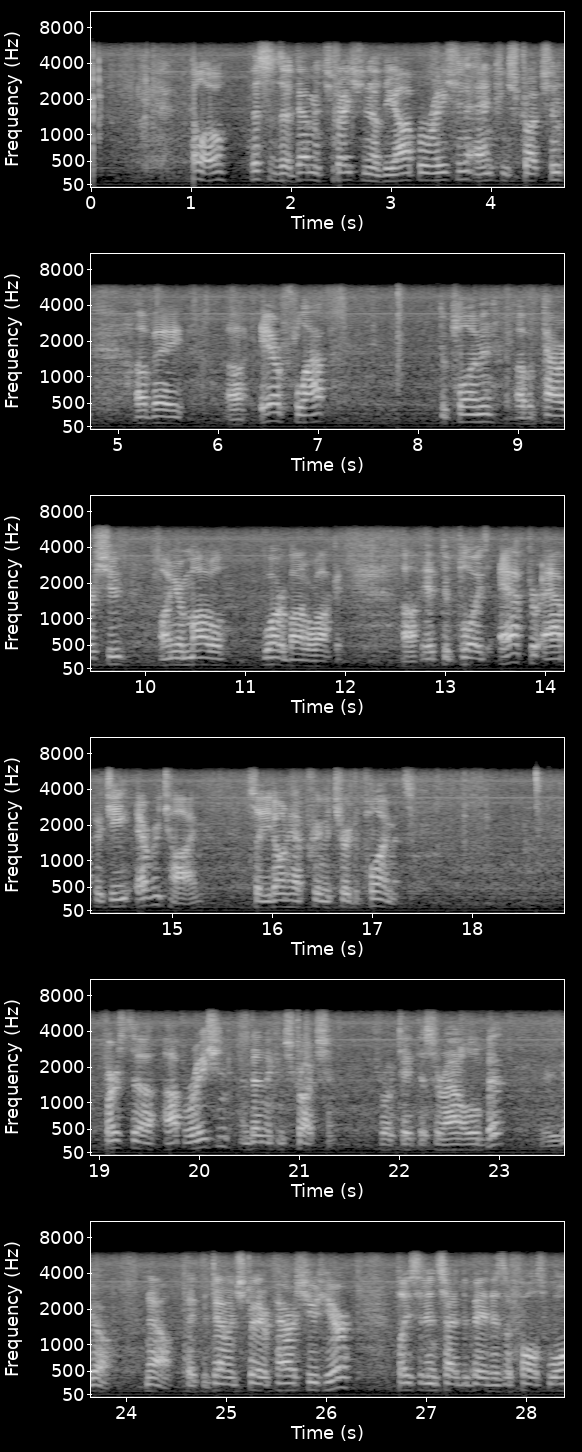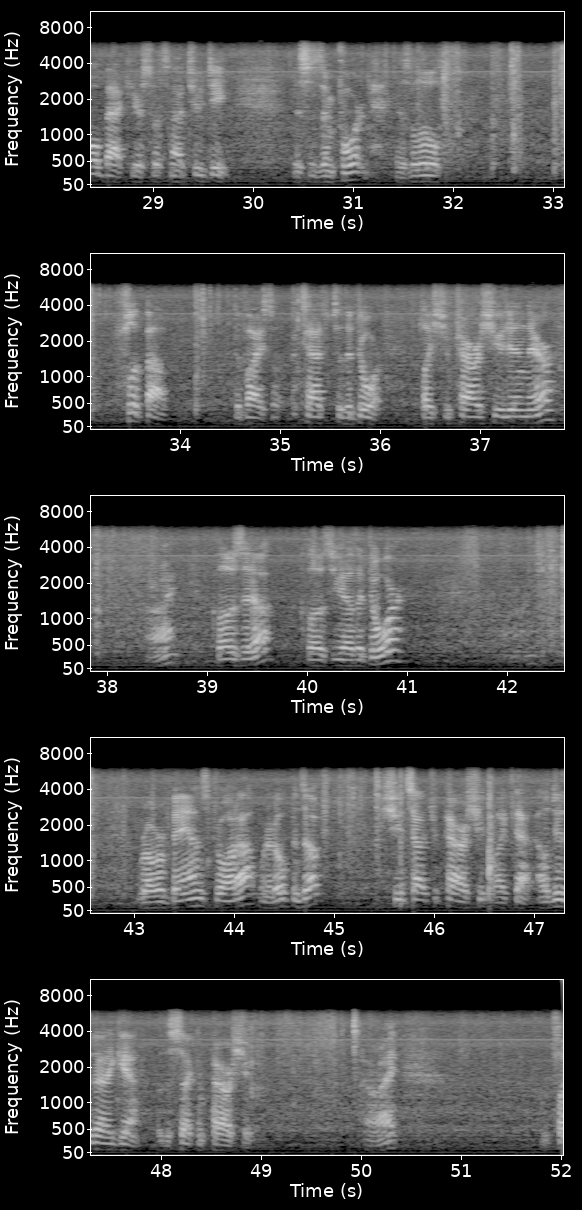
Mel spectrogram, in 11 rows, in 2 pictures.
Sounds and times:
Speech: 1.0 - 7.3, 8.2 - 12.0, 12.6 - 17.5, 19.0 - 29.8, 30.4 - 32.1, 33.4 - 33.9, 34.6 - 37.8, 38.4 - 41.0, 42.0 - 49.0, 50.0 - 50.4, 51.8 - 52.0.

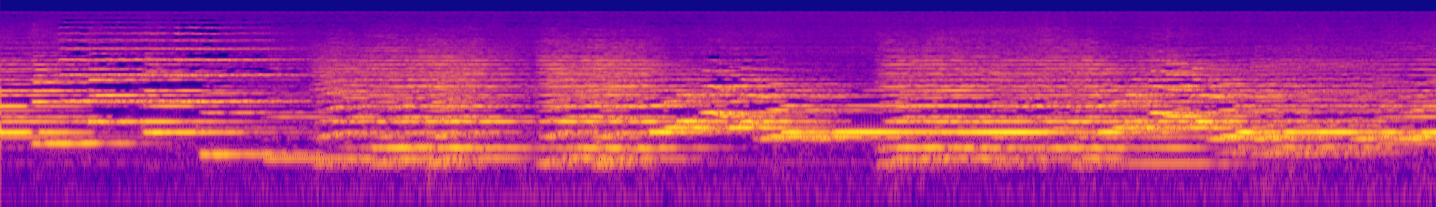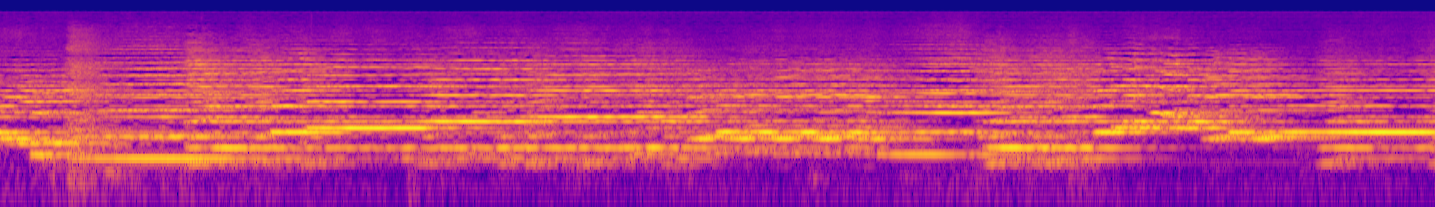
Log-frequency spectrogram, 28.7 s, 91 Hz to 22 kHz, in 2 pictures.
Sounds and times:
Violin, fiddle: 0.0 - 28.7.

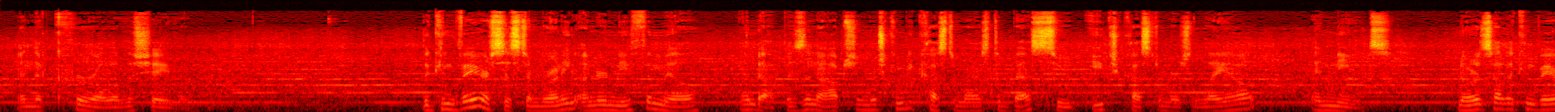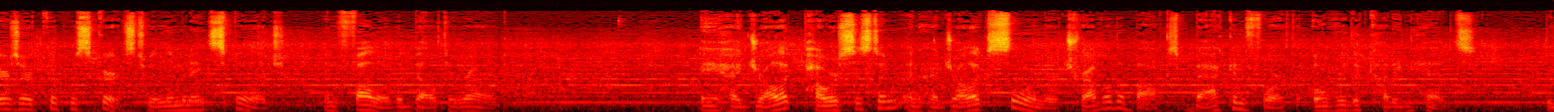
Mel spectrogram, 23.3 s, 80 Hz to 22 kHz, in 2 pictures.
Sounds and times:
Speech: 0.1 - 1.5, 3.2 - 10.4, 11.0 - 15.4, 16.9 - 22.7.

